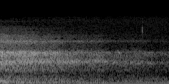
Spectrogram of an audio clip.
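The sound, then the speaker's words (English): A single long, breathy exhale through an open mouth, steady, with a soft hissing, wave-like rush that slowly fades over under two seconds; a deliberate 'ocean breath' breathing exercise, breathing in and out through the mouth. “inhaling, and it makes an ocean breath if you breathe in and out through the mouth.”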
